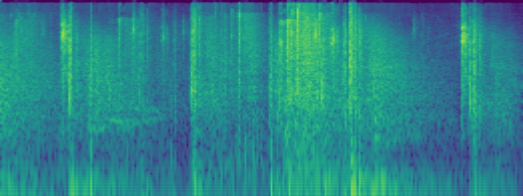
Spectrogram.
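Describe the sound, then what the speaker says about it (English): Musket gunfire in the video game Napoleon Total War: scattered sharp volleys and single shots crack over a rumbling battlefield background, loud and irregular. "Having a good old gunfight there."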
